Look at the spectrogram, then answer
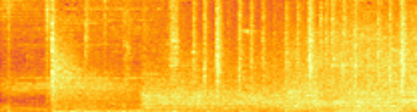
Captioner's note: Car speeding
